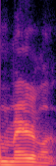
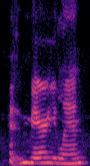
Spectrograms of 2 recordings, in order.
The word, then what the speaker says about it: Mary Lynn: the tunnel just just like for marilyn or mary all right how do you say your name mary lynn all right for mary lynn right here she wants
